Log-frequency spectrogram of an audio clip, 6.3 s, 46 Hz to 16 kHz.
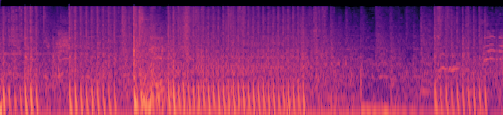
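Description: Rapid automatic gunfire from Far Cry 5 combat while a cougar is being shot at, loud bursts of repeated shots rattling close with brief pauses and a few scattered single shots.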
